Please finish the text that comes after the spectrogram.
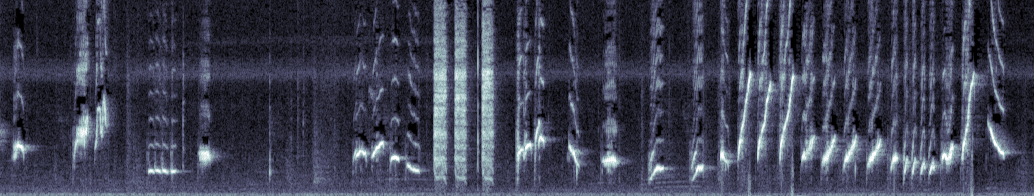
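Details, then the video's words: Greater green leafbird in masteran ngentrok song: varied whistled chirps, a loud noisy burst midway, then a fast series of bright upslurred notes repeated several times each second. "Cucak ijo gacor full tembakan ngentrok"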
